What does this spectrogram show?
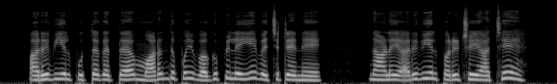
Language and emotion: Tamil, fearful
